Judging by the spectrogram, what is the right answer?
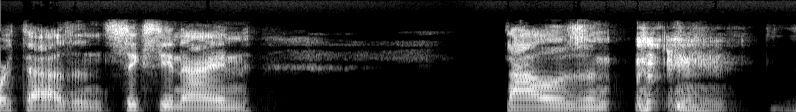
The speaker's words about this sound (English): Sorry, I have some phlegm or something in my throat.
